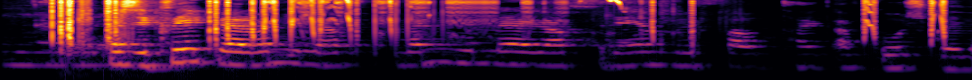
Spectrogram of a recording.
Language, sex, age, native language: Icelandic, female, 11, Icelandic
